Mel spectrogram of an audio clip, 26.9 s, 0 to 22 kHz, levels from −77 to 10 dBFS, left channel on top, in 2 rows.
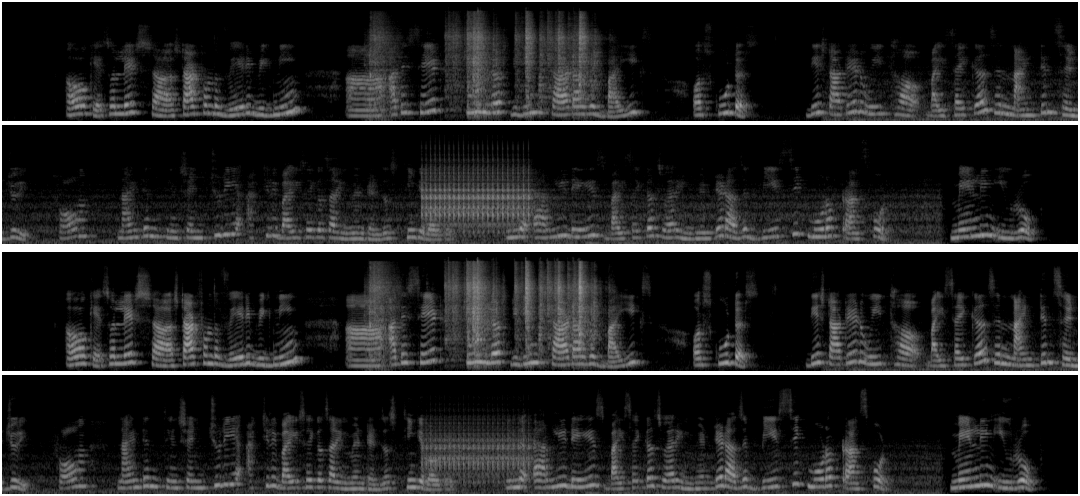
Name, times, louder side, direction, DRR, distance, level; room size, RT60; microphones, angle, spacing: voice 1, 0.8-5.5 5.8-8.0 8.4-9.4 10.0-13.8 14.2-14.6 14.9-19.1 19.7-24.5 25.3-26.4, right 3 dB, 70° right, 1.2 m, -33 dB
sound 1, 4.5-7.7, right 6 dB, 50° right, 1.3 m, -30 dB
sound 2, 10.2-25.2, left 5 dB, 40° left, 1.1 m, -44 dB
10.0 x 6.1 x 3.4 m
head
